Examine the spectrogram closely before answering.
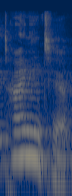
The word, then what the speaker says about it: Tiny Tim: tim that's right and do we say tiny tim or tiny tin is it a compound or not no so how do we say it tiny tim that's right but the actress kept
